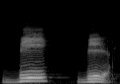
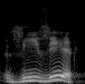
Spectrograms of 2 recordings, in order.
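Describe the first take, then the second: First: Slow vivir with soft b-like v's; soft B sound. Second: Vivir with hard English v's; wrong English V. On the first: Teacher correcting to the right sound. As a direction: say vivir slowly, like bibir. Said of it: "No, it's". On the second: Teacher warning students off a mistake. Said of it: "that you're not saying". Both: Shown as a demonstration.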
